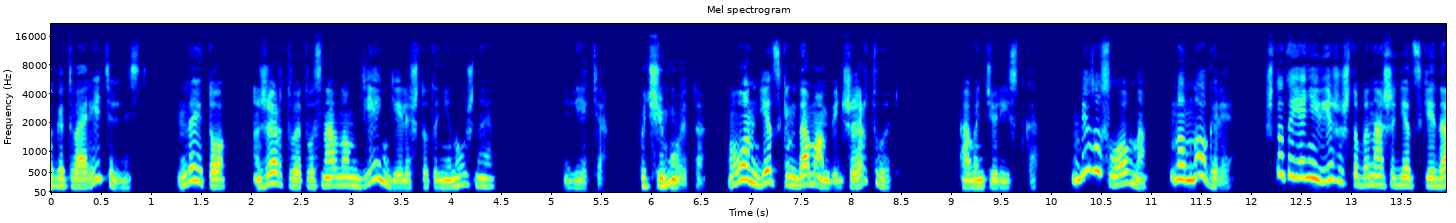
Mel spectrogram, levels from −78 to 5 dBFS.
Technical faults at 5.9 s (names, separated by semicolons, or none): none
